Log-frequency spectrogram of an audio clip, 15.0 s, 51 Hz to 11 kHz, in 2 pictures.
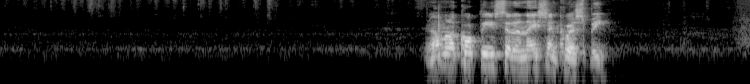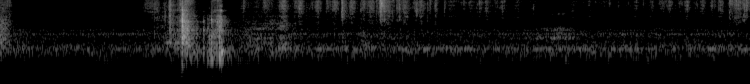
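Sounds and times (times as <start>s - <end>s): seasoning sprinkling rustle: 0.0s - 4.7s, 8.8s - 15.0s.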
